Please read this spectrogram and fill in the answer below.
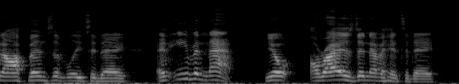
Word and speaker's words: Arraez: Luis Arraez. That's how you say his name. Arraez.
